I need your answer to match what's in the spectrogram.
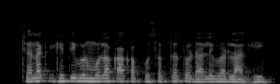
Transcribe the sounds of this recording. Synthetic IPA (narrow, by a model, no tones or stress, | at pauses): t͡ʃɐnəkːekʰeːt̪̬ipɐɾmʊlakaːkaposək̚t̪at̪oɖaːlebɐɾlaːɡɦiː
